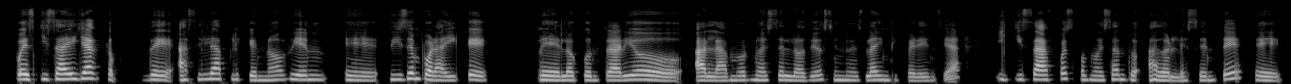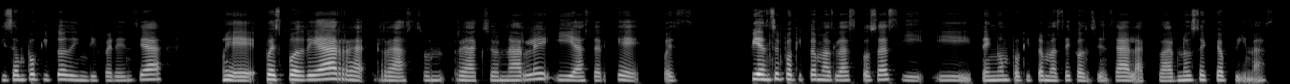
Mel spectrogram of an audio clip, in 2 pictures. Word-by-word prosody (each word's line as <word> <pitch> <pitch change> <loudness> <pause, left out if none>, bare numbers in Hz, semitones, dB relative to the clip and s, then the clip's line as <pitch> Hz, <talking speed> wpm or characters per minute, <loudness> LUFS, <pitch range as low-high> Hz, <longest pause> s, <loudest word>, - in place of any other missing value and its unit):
pues, 235 -1 +6
quizá 240 0 +4
ella 260 +2 +6
cap 225 - -3 0.2
de 205 -2 +1
así 215 +3 -1
le 250 +2 +3
aplique 230 -5 -1
¿no? 200 +3 -2
Bien, 220 -1 0
eh, 195 -3 -2
dicen 230 +4 +2
por 220 -5 +4
ahí 190 0 0
que, 205 -3 +2 0.5
eh: 200 -2 +4
"Lo 195 0 +2
contrario 195 -1 +2
al 185 -1 +5
amor 195 +3 -2
no 210 -1 -1
es 195 0 -5
el 200 -2 +2
odio, 190 +3 -2
sino 205 -3 -3
es 190 0 -6
la 200 +1 +2
indiferencia". 180 -3 -4 0.3
Y 230 - -5
quizá, 225 0 +3
pues, 260 0 -1
como 210 -3 -4
es 195 +2 -5
anto 230 -3 -1
adolescente, 190 - -1 0.5
quizá 205 +1 0
un 210 - -2
poquito 225 -1 0
de 210 - +1
indiferencia, 195 +4 -2 0.6
eh, 180 -4 +2
pues, 225 -2 +5
podría 220 +3 +6
ra 210 -6 -1
razon 195 -1 -4
reaccionarle 195 +4 -1
y 200 -2 -1
hacer 185 0 -3
que, 195 -6 -3 0.2
pues, 180 0 -9 0.5
piense 240 0 +7
un 240 - -7
poquito 225 -1 0
más 205 -1 0
las 200 0 -2
cosas, 225 +3 -1
y 180 -3 -8
y 195 -1 -5
tenga 195 +1 0
un 205 - -2
poquito 190 +1 -4
más 185 -2 -1
de 200 - -3
conciencia 185 0 -2
al - - -1
actuar. 170 +2 -5
No 200 +1 +2
sé, 210 0 -2
¿qué 205 -1 -1
opinas? 195 -1 -7
200 Hz, 165 wpm, -24 LUFS, 190-225 Hz, 0.6 s, piense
